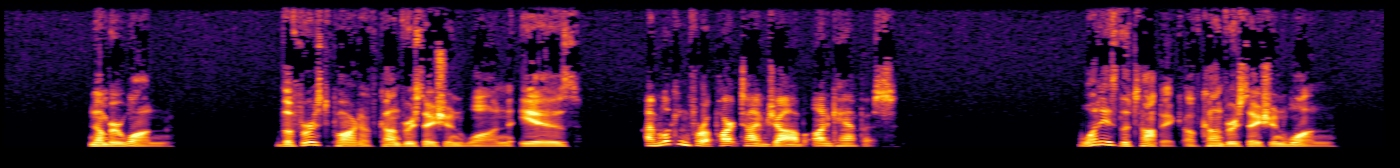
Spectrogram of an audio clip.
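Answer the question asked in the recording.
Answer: Finding a part-time job on campus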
